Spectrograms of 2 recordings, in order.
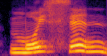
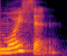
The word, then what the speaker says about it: moisten: And we can see if you look in the case of moist moisten, there's no t sound in moisten.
